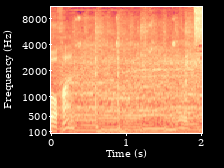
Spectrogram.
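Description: Basketball game broadcast sound: arena ambience with music playing low and steady underneath, and a short hiss near the end.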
